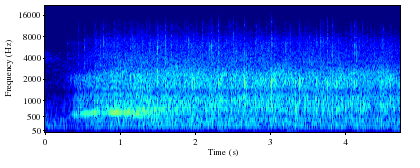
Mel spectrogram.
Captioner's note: audience applauding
